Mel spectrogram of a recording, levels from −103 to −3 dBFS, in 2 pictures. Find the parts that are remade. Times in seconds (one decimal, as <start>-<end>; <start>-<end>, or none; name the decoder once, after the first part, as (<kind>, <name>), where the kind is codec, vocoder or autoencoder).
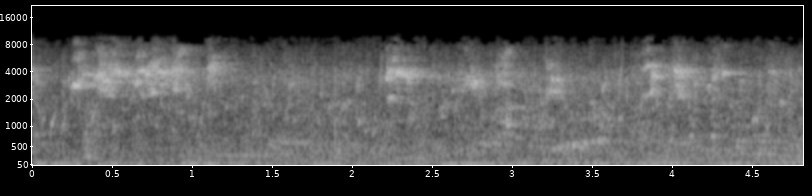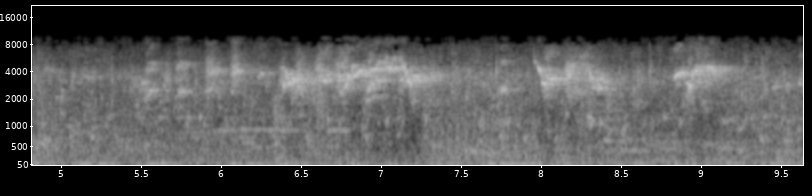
none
